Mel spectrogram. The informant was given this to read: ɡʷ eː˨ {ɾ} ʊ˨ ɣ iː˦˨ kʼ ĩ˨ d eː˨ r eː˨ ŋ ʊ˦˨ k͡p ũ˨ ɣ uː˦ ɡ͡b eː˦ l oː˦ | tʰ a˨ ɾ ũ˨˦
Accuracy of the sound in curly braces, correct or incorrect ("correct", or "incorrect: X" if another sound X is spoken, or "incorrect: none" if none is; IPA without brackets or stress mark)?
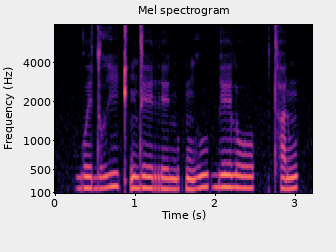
incorrect: d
